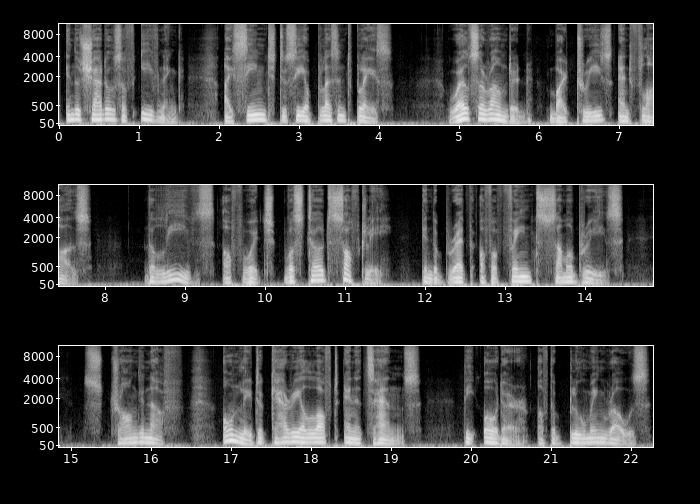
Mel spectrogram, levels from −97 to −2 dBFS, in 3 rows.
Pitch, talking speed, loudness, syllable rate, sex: 95 Hz, 130 wpm, -19 LUFS, 4.0 syllables/s, male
